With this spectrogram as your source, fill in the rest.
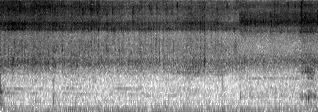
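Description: Onions fry in a pan with a steady, soft, continuous sizzle that stays close and even throughout, with no talk.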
